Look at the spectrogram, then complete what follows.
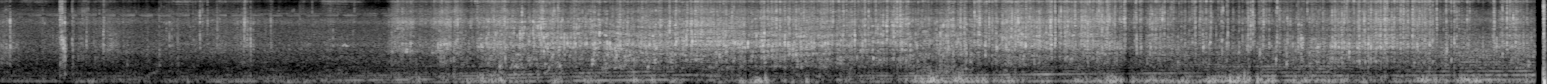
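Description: Pond water splashing and trickling as a keepnet full of common carp (ikan mas) is hauled out at the bank, the fish thrashing inside; it grows louder about three seconds in.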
